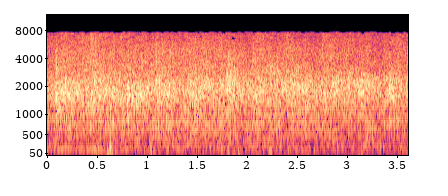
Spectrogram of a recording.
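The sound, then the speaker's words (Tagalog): An audience applauding during a church sermon: a continuous, even wash of many hands clapping that holds at a steady level throughout, with no talk over it. “Pwede bang palakpakan natin ang Panginoon?”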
